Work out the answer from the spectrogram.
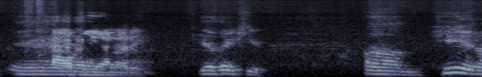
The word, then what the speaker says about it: Palmiotti: But Jim Poliano, I cannot say his name. Palmiotti.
